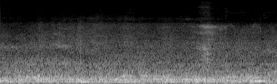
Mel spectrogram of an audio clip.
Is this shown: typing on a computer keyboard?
no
